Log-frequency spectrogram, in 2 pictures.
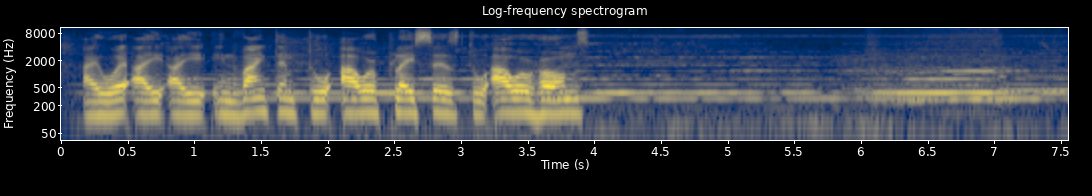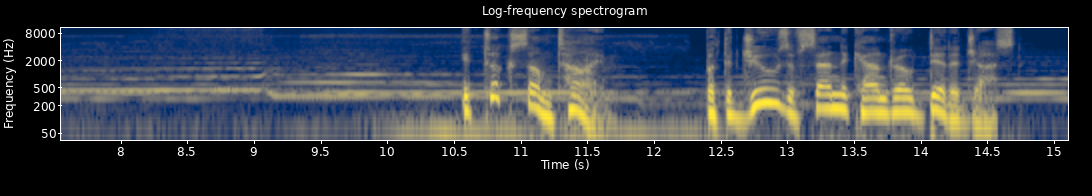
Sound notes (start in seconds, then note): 4.4 birds chirping; 4.4 gentle music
